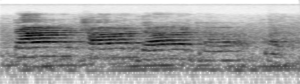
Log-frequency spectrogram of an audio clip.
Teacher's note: अब ये टा वर्ग आता है जिसको मूर्धन्य बोलेंगे, और ये मूर्धा, और ये मूर्धा भी, ये देखिए ये थोड़ा सा पीछे हो गया है ना, ऊपरी छत में है, तालू में है, लेकिन थोड़ा पीछे।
